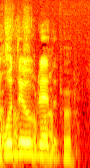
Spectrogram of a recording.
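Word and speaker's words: Rodeo BLD: mais du coup, bah, là, pour le coup, c'est à Nice, c'est bah, Rodeo Bled. – Rodeo Bled. – Ouais, Rodeo Bled est vraiment pas mal. Et c'est BLD. BLD, ça s'écrit pas Bled, mais...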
